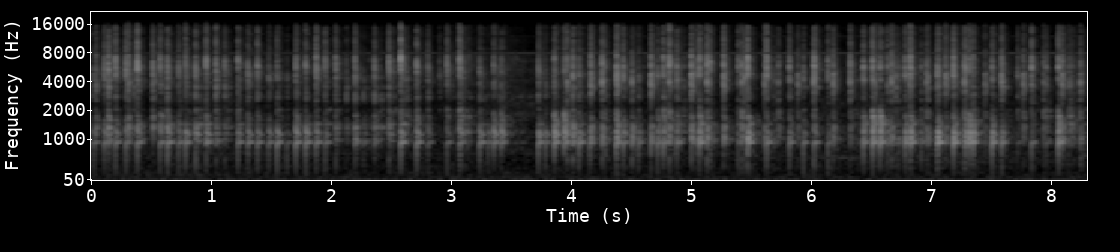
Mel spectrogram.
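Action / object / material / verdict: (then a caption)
tap / wooden decoration / wood / none. Fast, continuous tapping on a wooden Triforce decoration produces a rapid stream of short, dry wooden clicks with a woody tone near 920 Hz and a bright top. There is a brief pause at about 3.7 seconds before the quick tapping resumes and carries on to the end.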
